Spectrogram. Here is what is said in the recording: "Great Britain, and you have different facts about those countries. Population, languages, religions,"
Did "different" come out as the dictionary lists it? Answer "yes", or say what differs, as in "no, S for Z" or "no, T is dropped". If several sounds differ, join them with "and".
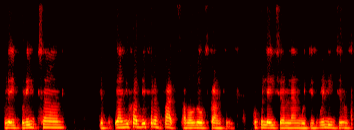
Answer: yes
